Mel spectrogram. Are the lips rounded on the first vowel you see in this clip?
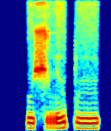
yes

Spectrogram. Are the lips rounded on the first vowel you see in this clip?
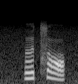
no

